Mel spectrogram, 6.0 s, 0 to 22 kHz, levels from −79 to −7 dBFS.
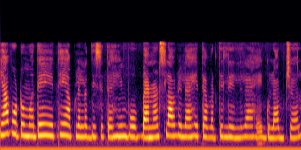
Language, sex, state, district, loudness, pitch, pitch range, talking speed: Marathi, female, Maharashtra, Solapur, -17 LUFS, 265 Hz, 255-275 Hz, 160 wpm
